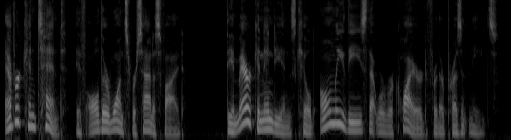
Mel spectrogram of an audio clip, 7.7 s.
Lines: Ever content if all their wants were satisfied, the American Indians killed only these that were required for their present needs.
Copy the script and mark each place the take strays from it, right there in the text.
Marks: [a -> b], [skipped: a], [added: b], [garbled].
Ever content if all their wants were satisfied, the American Indians killed only these that were required for their present needs.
